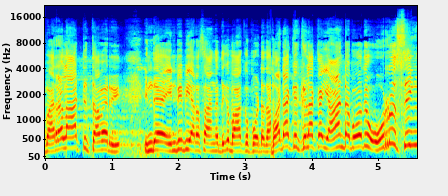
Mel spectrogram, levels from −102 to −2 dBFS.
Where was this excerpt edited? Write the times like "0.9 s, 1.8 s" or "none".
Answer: 3.4 s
